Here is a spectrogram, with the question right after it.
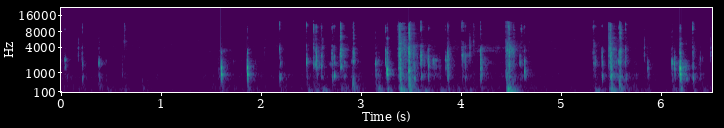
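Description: Fingertips with short nails type on a black plastic keyboard with hollow, round retro-style plastic keycaps in cream, pink and red. The crisp, hollow clacks come in quick bursts separated by short pauses. Each click is dry and dies away almost instantly.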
